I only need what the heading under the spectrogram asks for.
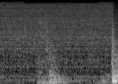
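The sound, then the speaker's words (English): Tap water streams in a steady, hissing rush as a Disneyland coffee mug is rinsed, with a low gurgle in the middle and a louder splash right at the end. No one speaks. “Give this bad boy a rinse.”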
